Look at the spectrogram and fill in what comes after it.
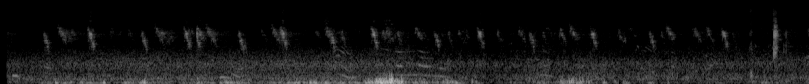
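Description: Small birds chirping, a quick run of short, sharp, high notes repeated a few times a second throughout. About halfway through there is a brief low thump, the loudest sound.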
